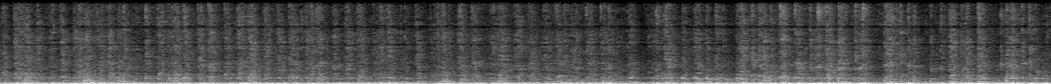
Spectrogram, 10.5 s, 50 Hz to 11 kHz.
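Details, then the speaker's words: LS-swapped Nissan D21 Hardbody, LS V8, no radiator hoses yet, brief run: choppy cammed V8 lope idling steadily with no misfire; runs well. "you just think it runs which is super awesome we got all that worked out the thing actually runs and runs well from all from all the 17 seconds it's run"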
